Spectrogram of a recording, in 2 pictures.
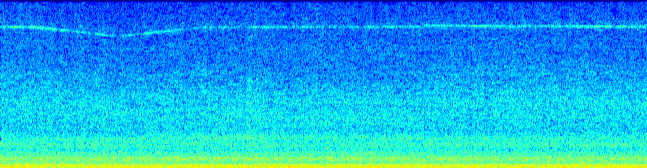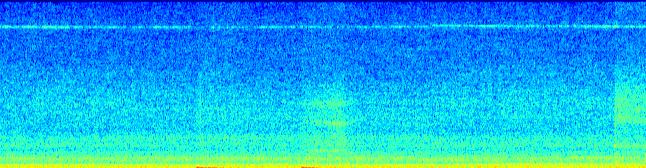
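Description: A combine harvester's engine drones steadily.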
